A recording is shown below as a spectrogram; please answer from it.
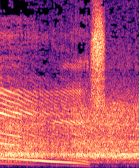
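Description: A football commentator's long drawn-out shout, falling steadily in pitch and fading out about one and a half seconds in, over the steady noise of a stadium crowd.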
